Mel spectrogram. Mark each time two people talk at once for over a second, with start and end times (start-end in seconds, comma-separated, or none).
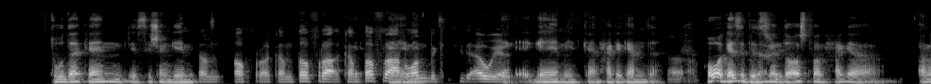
none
